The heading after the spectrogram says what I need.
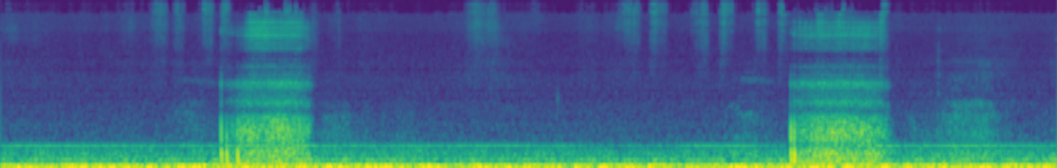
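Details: Loud snoring.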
